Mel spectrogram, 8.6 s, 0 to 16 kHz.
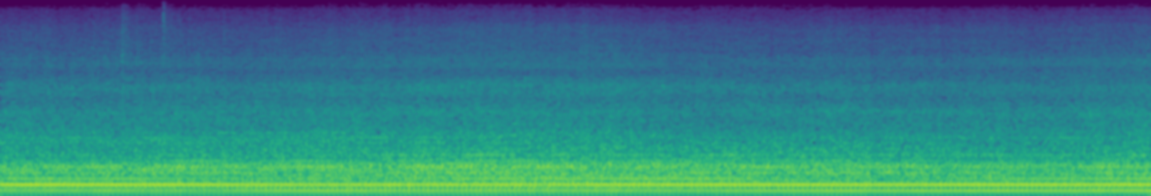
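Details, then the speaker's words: Craftsman T2200 riding mower with a Briggs engine, after cleaning a gummed Nikki carburetor that caused surging. A steady, even drone with no surging. A new exhaust gasket made it quieter, but it still sounds like a slight exhaust leak; normal running. "it sounds like it's got an exhaust leak or something but it is much quieter after i put that new exhaust gasket on"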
